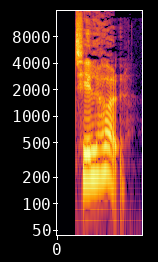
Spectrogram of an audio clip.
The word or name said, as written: tilhold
